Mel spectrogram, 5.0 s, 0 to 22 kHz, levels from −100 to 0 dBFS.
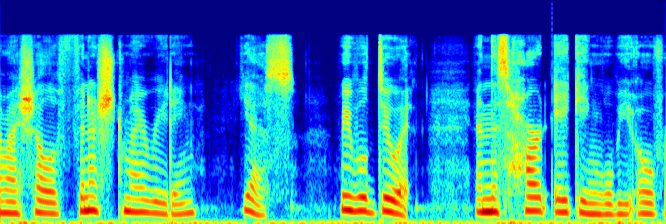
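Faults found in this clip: Block of digital silence at 4.14 s in the speech: a single tick, not an audible hole. The signal drops to silence for about 0.67 ms, consistent with a 32-sample block left unfilled by the playback or processing path. Unlike a transient spike, there is flat silence between two hard edges.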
